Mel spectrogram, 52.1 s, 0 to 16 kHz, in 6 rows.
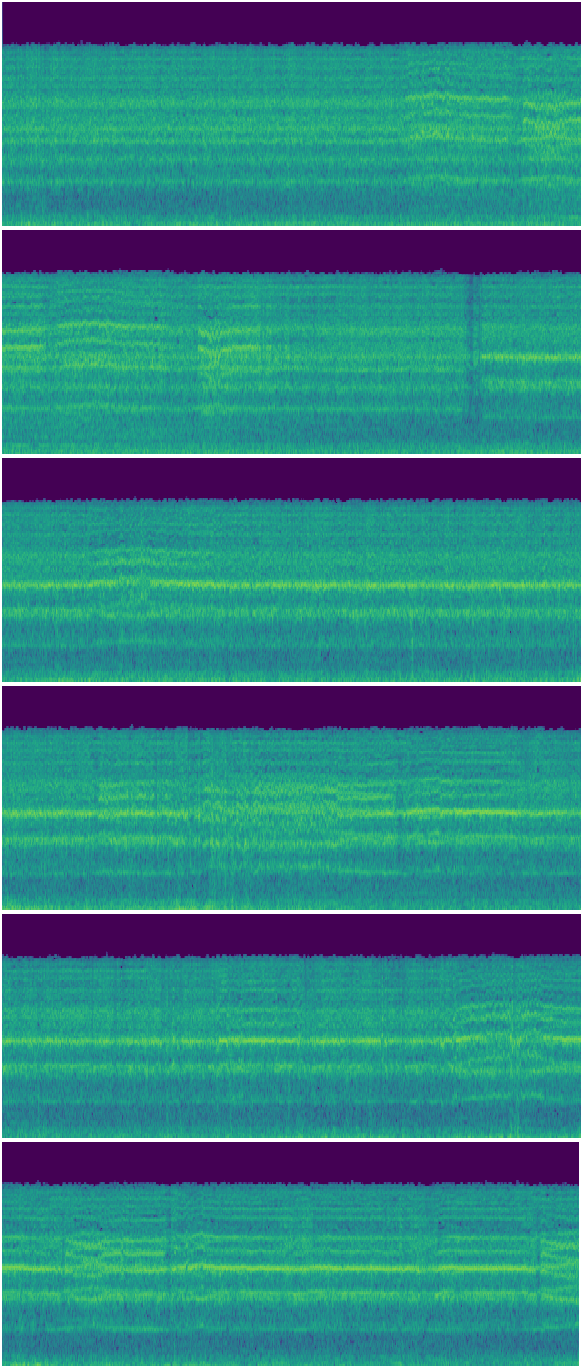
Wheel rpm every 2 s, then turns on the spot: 200, 200, 200, 200, 200, 200, 200, 200, 170, 160, 160, 160, 160, 160, 160, 160, 160, 160, 160, 160, 160, 160, 160, 160, 160, 160.
none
